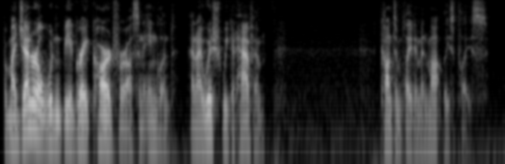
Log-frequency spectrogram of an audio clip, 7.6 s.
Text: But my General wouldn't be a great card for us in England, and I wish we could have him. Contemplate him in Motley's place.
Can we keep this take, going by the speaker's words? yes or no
yes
